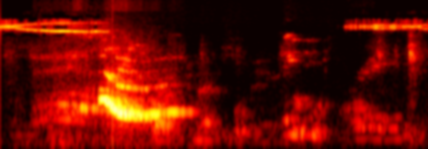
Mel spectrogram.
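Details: Four-week-old Cavalier King Charles Spaniel puppies indoors in their home puppy pen while being socialized with other dogs and offered puppy mash. A single drawn-out whine slides downward in pitch, with faint voices and a thin high steady tone around it.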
